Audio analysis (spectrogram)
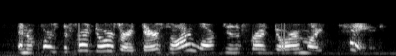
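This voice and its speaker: A woman with an American accent talks at a high pitch with very wide pitch swings. There is noticeable background noise. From Indiana. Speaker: podcast listener caller. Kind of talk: personal story told into a recording.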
